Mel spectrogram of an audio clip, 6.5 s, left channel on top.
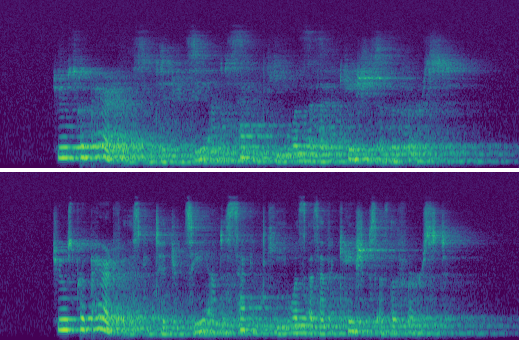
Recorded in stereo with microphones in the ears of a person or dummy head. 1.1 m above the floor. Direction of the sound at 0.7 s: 60° right (ahead or behind).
